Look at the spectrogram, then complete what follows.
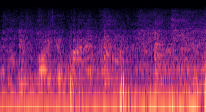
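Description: Drum and bass music: a long, deep bass note held under sharp drum hits.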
